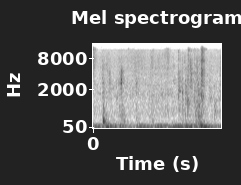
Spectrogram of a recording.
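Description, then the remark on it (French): A boat engine rumbles low and steady as the boat casts off from the pontoon and is briefly shifted into forward gear in short bursts, then back to neutral, with a few faint knocks and rattles over the continuous drone. “Et donc là, des petits coups de marche avant et on repasse au point mort.”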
